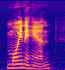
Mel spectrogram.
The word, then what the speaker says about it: Moynihan: Have you been to the new Monahan Station? I don't know how to pronounce it. Moynihan.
